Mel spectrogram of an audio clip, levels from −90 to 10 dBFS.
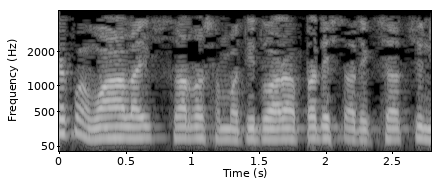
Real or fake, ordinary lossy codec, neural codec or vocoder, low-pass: real; none; none; 3.6 kHz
